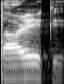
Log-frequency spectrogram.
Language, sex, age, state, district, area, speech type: Malayalam, male, 18-30, Kerala, Wayanad, rural, read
